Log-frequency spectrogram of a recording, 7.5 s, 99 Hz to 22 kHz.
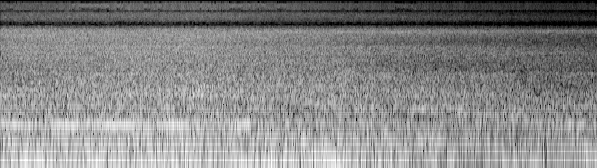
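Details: Two-head abrasive belt grinder finishing a 14 ft, 6-inch aluminum beam flange, P120 then P180 belts: loud, even, smooth hiss slowly easing off as the part clears; grinder running normally.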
